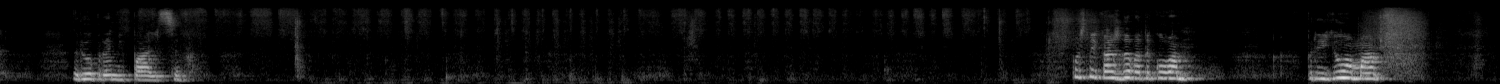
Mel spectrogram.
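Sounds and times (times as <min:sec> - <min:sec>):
hands rubbing skin: 0:00.8 - 0:11.2.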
